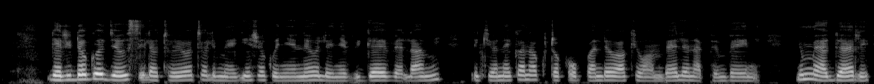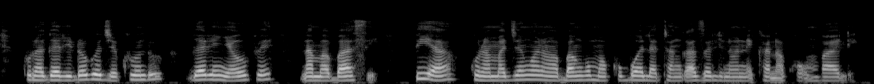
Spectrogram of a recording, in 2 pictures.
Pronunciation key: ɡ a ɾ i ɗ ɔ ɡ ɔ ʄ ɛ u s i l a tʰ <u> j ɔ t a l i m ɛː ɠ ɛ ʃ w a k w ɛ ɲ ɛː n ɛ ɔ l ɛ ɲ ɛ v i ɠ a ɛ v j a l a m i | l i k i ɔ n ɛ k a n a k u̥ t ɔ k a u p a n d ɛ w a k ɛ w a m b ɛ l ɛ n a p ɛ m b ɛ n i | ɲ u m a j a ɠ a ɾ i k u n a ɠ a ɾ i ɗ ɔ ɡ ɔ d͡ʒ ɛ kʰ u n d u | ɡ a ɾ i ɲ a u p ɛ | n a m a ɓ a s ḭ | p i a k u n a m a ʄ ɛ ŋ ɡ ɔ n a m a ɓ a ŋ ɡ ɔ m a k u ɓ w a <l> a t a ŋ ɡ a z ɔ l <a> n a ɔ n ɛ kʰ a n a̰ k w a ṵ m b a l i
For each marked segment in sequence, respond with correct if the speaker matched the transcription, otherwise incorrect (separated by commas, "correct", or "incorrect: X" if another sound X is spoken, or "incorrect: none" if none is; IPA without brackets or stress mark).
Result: incorrect: ɔ, correct, incorrect: i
